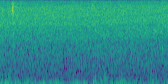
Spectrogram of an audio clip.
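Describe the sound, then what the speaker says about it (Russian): Steady gusty autumn wind in a forest rushing with rustling leaves, a continuous low buffeting roar close to the microphone, no voices. "Какой ветрище, а?"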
